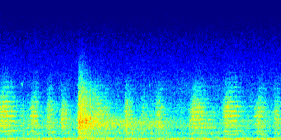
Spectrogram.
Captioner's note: gunshot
